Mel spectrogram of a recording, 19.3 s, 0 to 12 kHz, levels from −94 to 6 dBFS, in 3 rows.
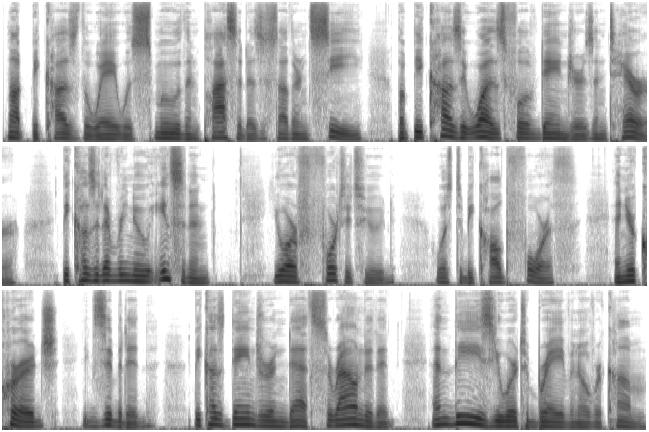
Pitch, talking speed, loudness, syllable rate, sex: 110 Hz, 160 wpm, -19 LUFS, 5.2 syllables/s, male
